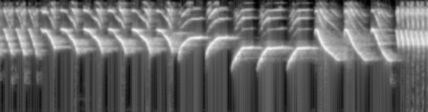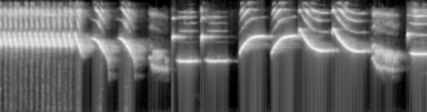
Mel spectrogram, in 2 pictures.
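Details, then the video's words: Canary of a local Indonesian type pouring out song meant to set other birds singing: fast cascades of downslurred whistles, a loud buzzing trill mid-way, then level whistles and more sweeping notes. "KENARI LOKAL GACOR TOTAL, SEMUA IKUTAN BUNYI..PANCINGAN AMPUH BIKIN CEPAT GACOR"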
